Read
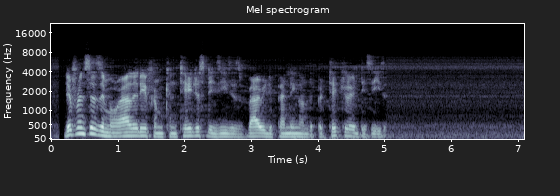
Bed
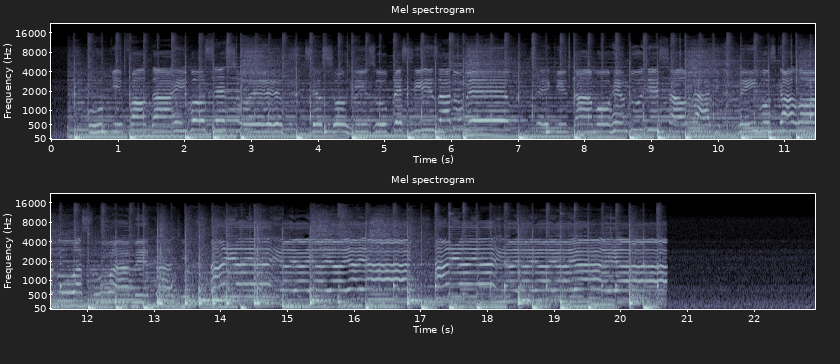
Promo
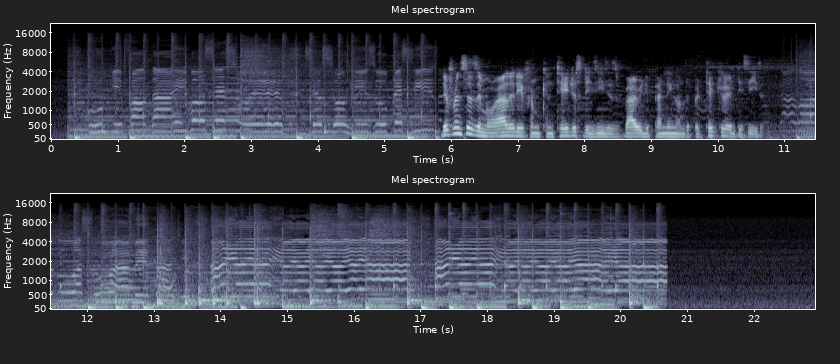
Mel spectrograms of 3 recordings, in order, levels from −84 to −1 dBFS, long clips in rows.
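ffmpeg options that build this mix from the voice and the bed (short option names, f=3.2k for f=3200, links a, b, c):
-filter_complex "[0:a]adelay=5650,volume=-2.5dB[a];[1:a]volume=23dB,afade=t=out:st=5.51:d=0.37:silence=0.0668344,afade=t=in:st=10.91:d=1.23:silence=0.0421697[b];[a][b]amix=inputs=2:normalize=0"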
